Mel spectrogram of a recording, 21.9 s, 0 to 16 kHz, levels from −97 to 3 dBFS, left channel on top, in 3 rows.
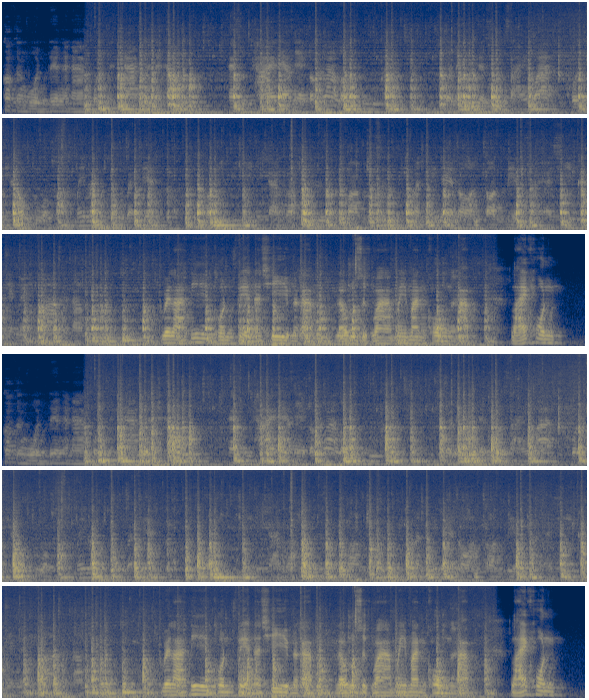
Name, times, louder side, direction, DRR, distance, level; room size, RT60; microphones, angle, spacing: voice 1, 0.0-2.2 2.8-4.9 5.5-9.2 9.8-15.6, left 1 dB, 10° left, 3 dB, 6.4 m, -42 dB
Rain, 1.0-20.8, right 1 dB, 35° right, 1.5 m, -32 dB
voice 2, 16.6-18.5 18.8-21.5, right 2 dB, 75° right, 6 dB, 2.2 m, -29 dB
20.5 x 9.2 x 3.9 m, 0.32 s
head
